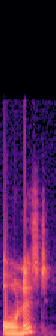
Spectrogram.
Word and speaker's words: honest: The pronunciation of honest begins with the sound of the letter O because H is silent.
